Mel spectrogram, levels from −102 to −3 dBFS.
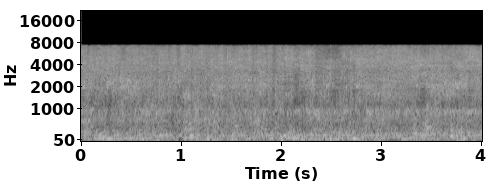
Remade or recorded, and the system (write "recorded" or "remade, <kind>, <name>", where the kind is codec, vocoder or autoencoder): remade, codec, HILCodec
